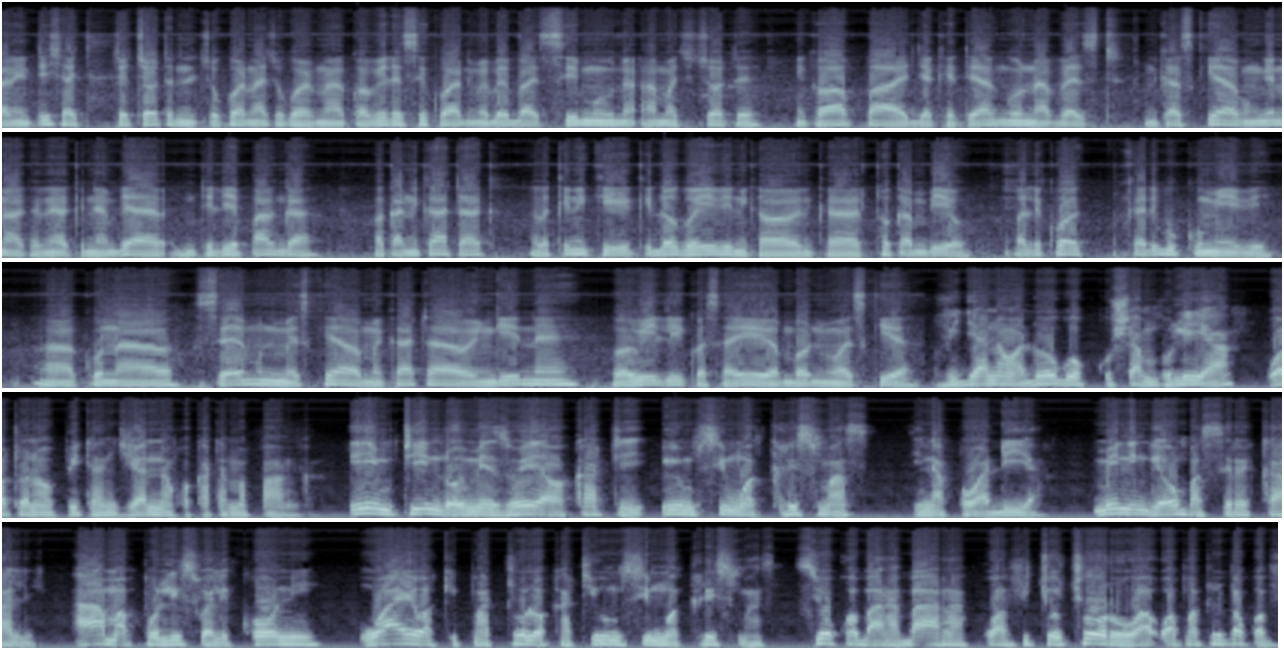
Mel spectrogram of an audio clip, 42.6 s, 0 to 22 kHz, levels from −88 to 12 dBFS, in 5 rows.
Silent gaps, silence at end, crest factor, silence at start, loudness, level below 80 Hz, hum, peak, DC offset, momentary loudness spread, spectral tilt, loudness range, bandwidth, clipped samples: none; 0 s; 12 dB; 0 s; -13 LUFS; -38 dBFS; none; 0 dBFS; under 0.1%; 6 LU; -5.5 dB/octave; 3 LU; 18.5 kHz; under 0.1%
